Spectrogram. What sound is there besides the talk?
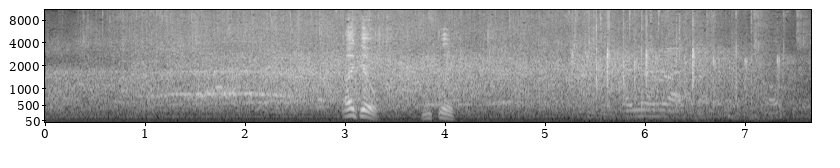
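audience applause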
